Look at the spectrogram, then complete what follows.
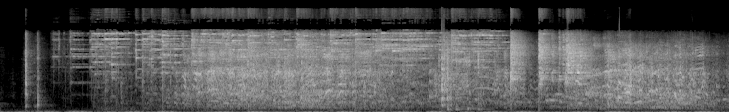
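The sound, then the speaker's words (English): A long, loud cascade of monogrammed silverware clattering and jangling as it is dumped out of a case onto the floor, a dense metallic clinking that pours on for over ten seconds with only a brief lull near the end. “Frankie, that's my silverware.”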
